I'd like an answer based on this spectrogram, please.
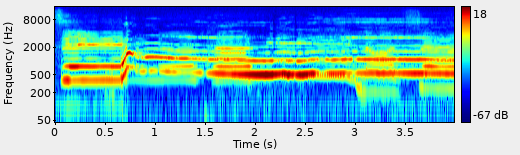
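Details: ["Merlin, an Aussie/Border Collie cross dog duetting with its owner, opens with a sharp upward yelp. It settles into a long, steady, slightly falling howl. The owner's voice drops to a low hum beneath."]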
